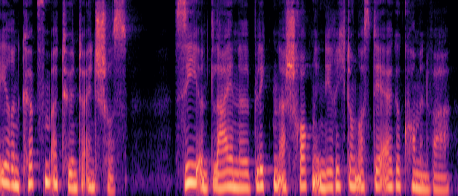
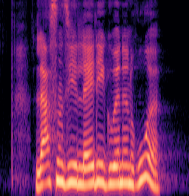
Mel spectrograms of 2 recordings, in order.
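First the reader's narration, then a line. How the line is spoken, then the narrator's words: Called out. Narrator (German): rief Major Wolf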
